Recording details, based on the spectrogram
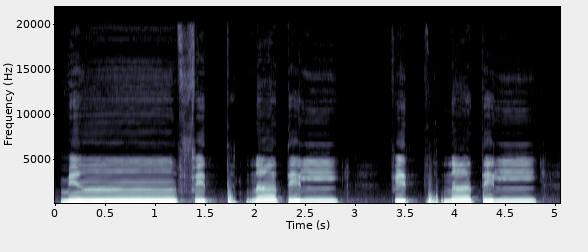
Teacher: नून साकिन है, आगे फ़ा आ गया, फ़ा हरूफ हल्की में से नहीं है तो यहाँ हम गुन्ना कर रहे हैं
